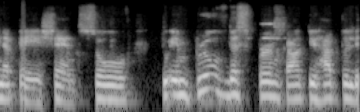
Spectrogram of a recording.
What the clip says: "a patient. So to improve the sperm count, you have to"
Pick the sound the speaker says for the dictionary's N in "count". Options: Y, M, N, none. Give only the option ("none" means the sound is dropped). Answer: N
